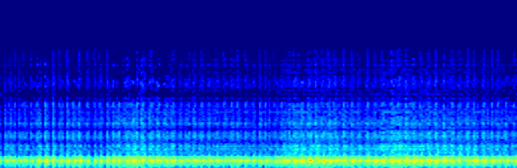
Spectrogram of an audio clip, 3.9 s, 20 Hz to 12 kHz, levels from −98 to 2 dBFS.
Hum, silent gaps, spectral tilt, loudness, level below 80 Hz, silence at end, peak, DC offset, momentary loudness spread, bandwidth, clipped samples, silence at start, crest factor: none; none; -6 dB/octave; -41 LUFS; -86 dBFS; 0 s; -24 dBFS; under 0.1%; 5 LU; 7.8 kHz; under 0.1%; 0 s; 16 dB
